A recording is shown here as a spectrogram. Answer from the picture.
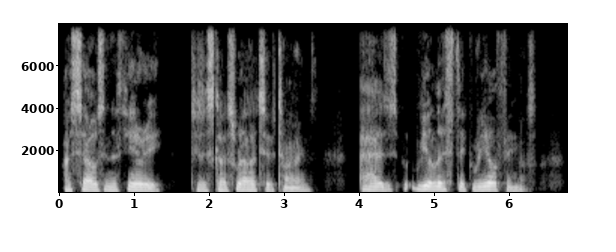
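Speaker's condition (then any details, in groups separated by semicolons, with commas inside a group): Parkinson's; reports not feeling very well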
